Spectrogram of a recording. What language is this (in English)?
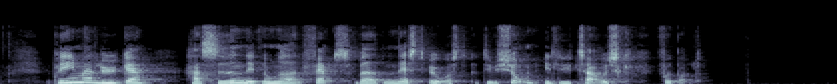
Danish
